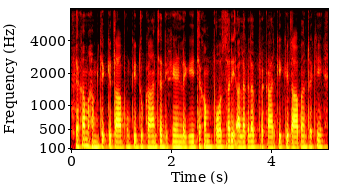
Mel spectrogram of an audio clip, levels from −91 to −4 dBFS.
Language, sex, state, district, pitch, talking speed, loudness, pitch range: Hindi, male, Uttarakhand, Uttarkashi, 120 Hz, 210 wpm, -24 LUFS, 115-125 Hz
